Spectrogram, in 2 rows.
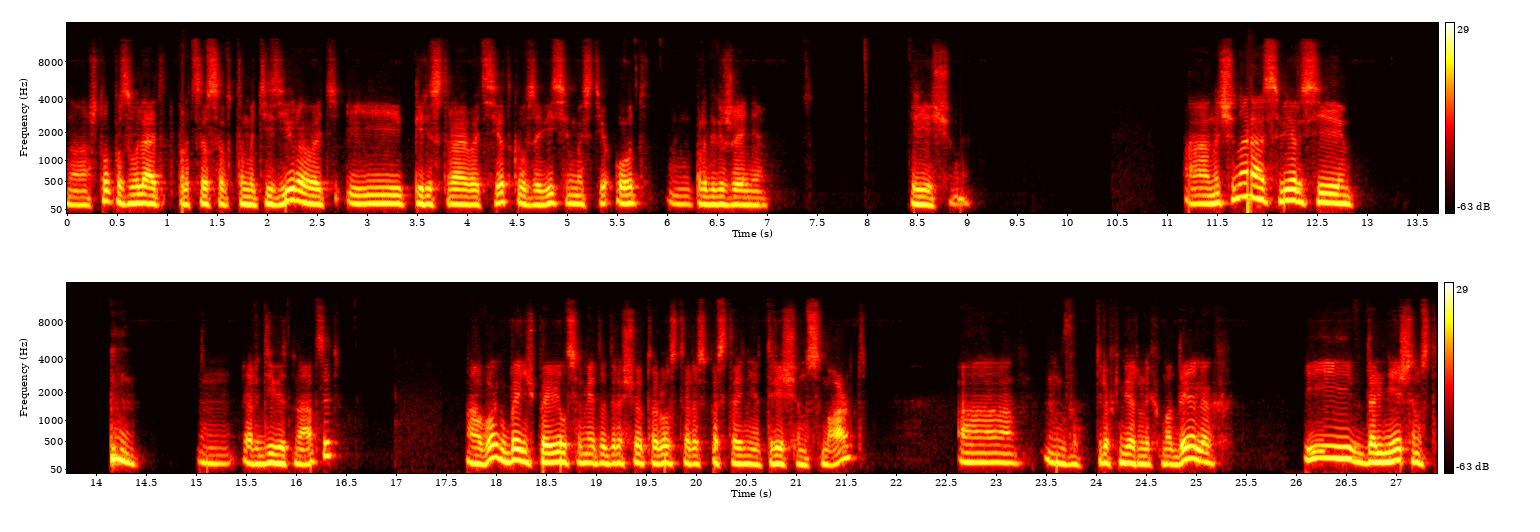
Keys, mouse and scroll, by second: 6.1 right click, 6.6 right click, 8.1-9.1 scroll, 9.8 scroll, 11.2-11.5 scroll, 14.1 ctrl+2, 14.1-14.6 scroll, 18.7-19.7 scroll.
